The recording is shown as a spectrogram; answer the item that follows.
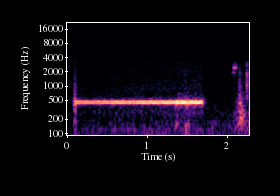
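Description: A telephone ringing tone heard down the caller's phone line as the call goes through: a click, then one steady, phone-thin tone lasting about a second and a half.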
